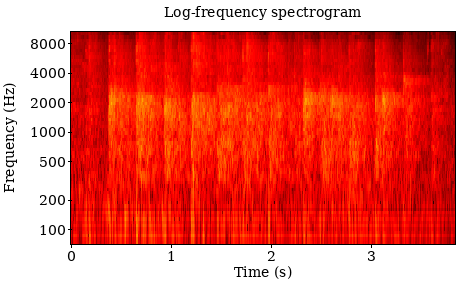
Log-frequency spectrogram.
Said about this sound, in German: So, erstmal vielen herzlichen Dank für den Vortrag soweit. Wir sind natürlich noch nicht fertig, aber ihr dürft ja gerne schon mal einen großen Applaus geben.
